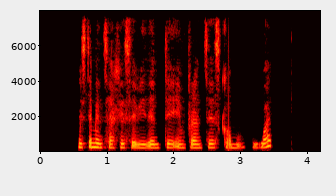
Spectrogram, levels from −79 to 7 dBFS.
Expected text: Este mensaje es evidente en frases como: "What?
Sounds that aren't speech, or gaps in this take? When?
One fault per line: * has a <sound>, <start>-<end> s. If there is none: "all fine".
all fine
